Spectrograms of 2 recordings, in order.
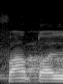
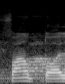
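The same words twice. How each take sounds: The two takes are said the same way.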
